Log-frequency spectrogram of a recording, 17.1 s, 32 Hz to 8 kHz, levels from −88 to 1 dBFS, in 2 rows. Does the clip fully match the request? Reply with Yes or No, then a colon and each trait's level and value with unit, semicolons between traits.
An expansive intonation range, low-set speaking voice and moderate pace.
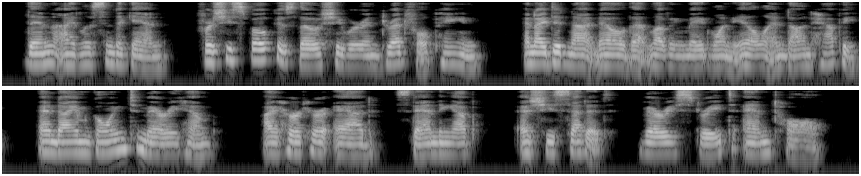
No: average, 2.7 semitones; low, 130 Hz; average, 165 wpm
